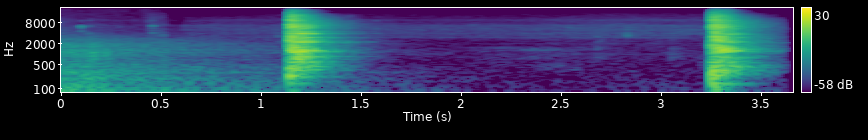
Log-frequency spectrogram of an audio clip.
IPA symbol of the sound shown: p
